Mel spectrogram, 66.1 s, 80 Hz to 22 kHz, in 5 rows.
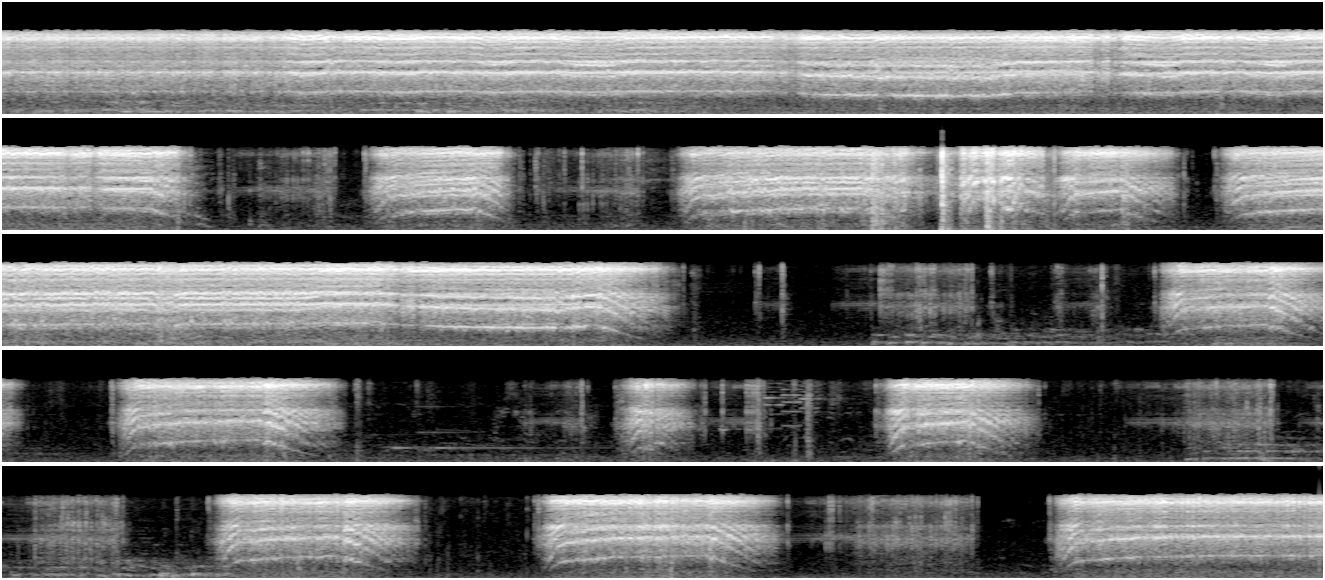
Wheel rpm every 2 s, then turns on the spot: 230, 230, 230, 230, 220, 220, 220, 140, 60, 40, 140, 140, 80, 190, 210, 220, 70, 0, 0, 100, 70, 80, 0, 10, 80, 0, 10, 60, 70, 120, 50, 30, 210.
18-20 52-54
